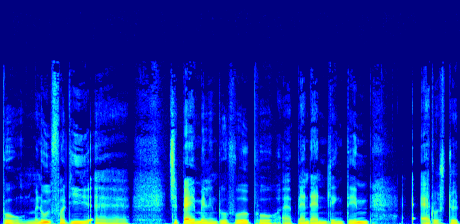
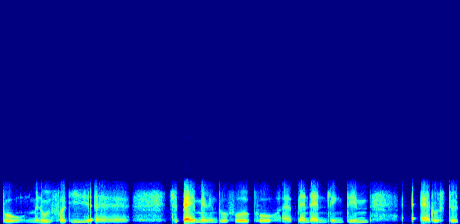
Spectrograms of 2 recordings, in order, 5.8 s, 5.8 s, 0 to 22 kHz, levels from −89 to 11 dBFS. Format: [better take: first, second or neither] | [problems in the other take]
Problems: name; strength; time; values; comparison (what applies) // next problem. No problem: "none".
first | phone-call audio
